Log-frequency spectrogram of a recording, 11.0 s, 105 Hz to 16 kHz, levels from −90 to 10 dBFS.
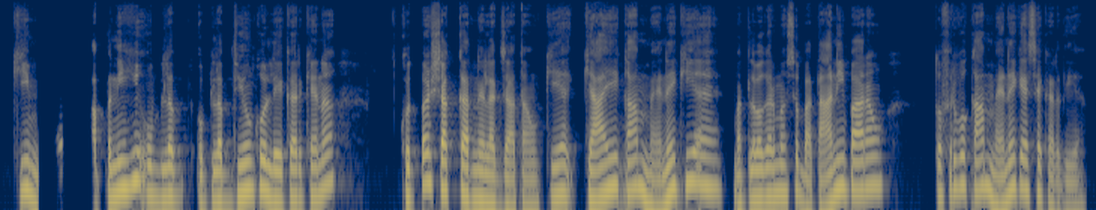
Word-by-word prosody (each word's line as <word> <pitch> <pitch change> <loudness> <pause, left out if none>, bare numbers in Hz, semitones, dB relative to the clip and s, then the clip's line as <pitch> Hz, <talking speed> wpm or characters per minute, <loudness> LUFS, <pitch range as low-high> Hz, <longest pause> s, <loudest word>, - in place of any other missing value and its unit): कि 170 +1 0 0.6
अपनी 155 +5 +1
ही 215 - +5
उपलब्ध 150 -3 0 0.2
उपलब्धियों 130 +6 +1
को 175 +1 +3
लेकर 140 0 +2
के 145 +2 -2
ना, 190 +6 0 0.7
खुद 145 -1 0
पर 200 +1 +4
शक 170 -4 +3
करने 140 -4 +4
लग 120 -2 +1
जाता 110 -1 -2
हूँ 110 +1 -5
कि 150 +1 -1
अ, 155 - +1 0.2
क्या 140 +1 +3
ये 180 +3 +3
काम 175 +2 +2
मैंने 120 +10 +2
किया 200 +2 0
है? 180 -2 -2
मतलब 130 +4 0
अगर 145 +1 +2
मैं 160 - +1
उसे 155 - -4
बता 110 -1 -1
नहीं 175 +4 +2
पा 170 0 +4
रहा 185 +1 +1
हूँ, 190 - -3 0.5
तो 155 - -1
फिर 165 - -4
वो 190 - +1
काम 180 +1 +1
मैंने 130 +10 +1
कैसे 170 -3 -1
कर 115 -6 -6
दिया? 105 +1 -9
150 Hz, 225 wpm, -23 LUFS, 130-175 Hz, 0.7 s, ही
